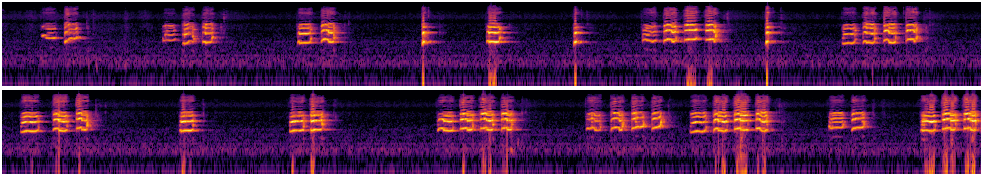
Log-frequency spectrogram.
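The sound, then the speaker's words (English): A voice imitates the call of a lost young bird looking for its sisters or brothers: a long series of loud, raspy, high-pitched yelps in short repeated bursts, alone, with brief pauses between groups. “Well, I'll demonstrate, get an idea of a young bird who's been lost, and then just kind of looking for one of his sisters or his brothers out there.”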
